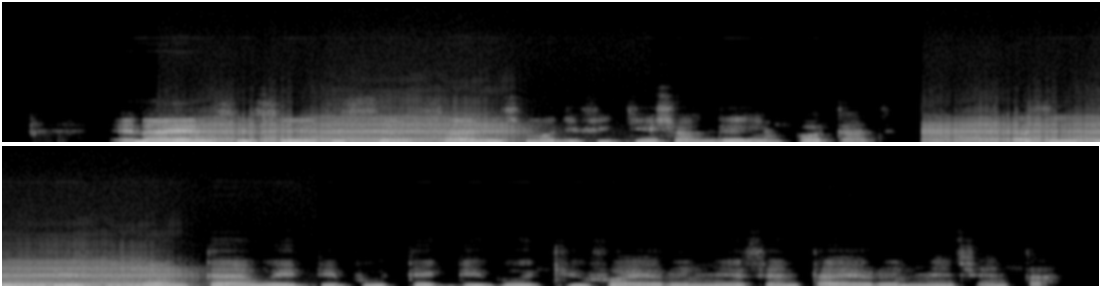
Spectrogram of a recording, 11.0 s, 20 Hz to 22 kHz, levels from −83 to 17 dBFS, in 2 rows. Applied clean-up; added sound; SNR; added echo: none; Fart; 2 dB; none.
